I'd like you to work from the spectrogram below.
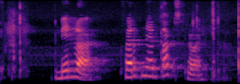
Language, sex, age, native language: Icelandic, female, 20-29, Icelandic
